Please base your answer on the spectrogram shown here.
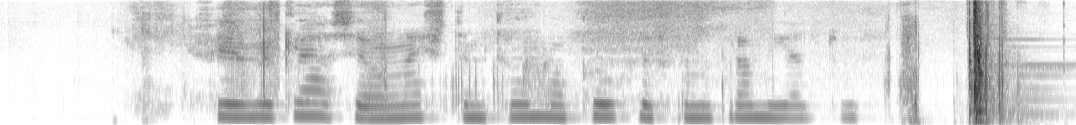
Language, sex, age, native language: Icelandic, female, 11, Icelandic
